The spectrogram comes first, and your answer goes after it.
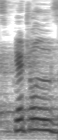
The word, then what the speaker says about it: Skittles: SK what did you say skit can you spell it correctly SK k i TT i s l l s that's correct Skittles is the right answer you said kitties so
